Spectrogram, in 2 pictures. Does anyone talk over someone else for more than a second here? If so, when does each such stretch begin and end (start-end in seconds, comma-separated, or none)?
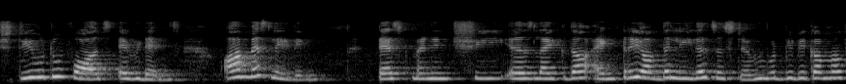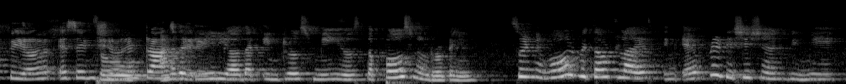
9.4-10.7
